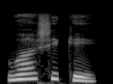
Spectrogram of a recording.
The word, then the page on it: ವೈಶಾಖ: vaiśakha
